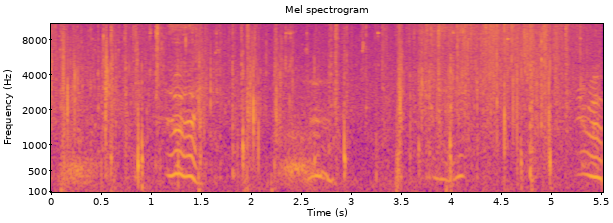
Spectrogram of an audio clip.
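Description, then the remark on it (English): Irregular, heavy hoof clops of a horse being dragged up a rocky forest hillside in the rain strike hard, rocky ground in an uneven climbing rhythm, mixed with strained, wordless vocal grunts and panting. “Dragging the horse up the hill over rocky inclines, I prayed to the mother for a shelter of any kind, a hedgerow, a shrub, a cave.”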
